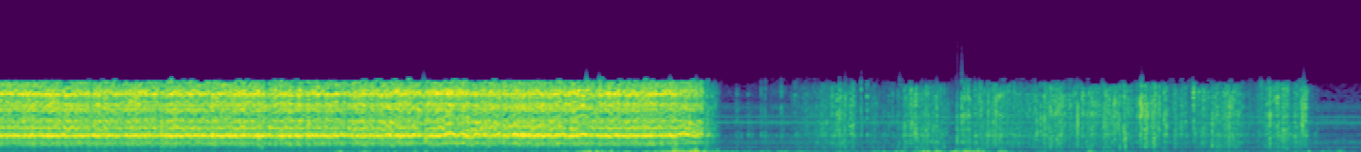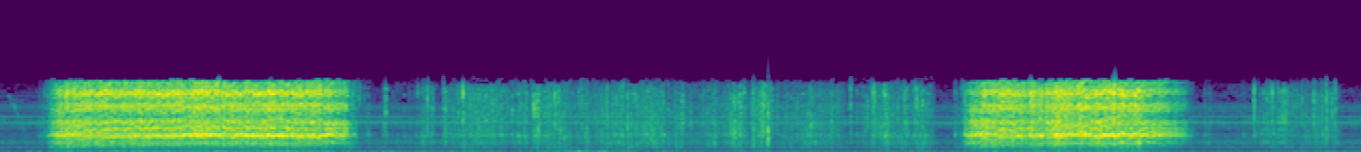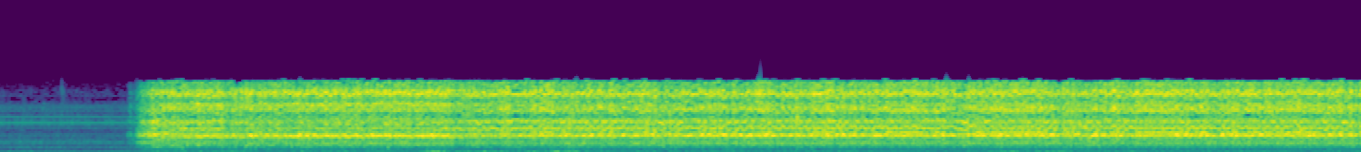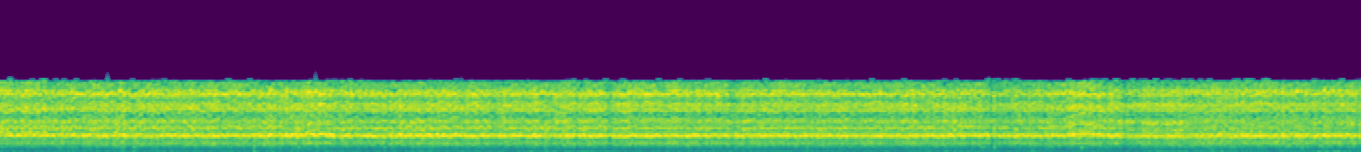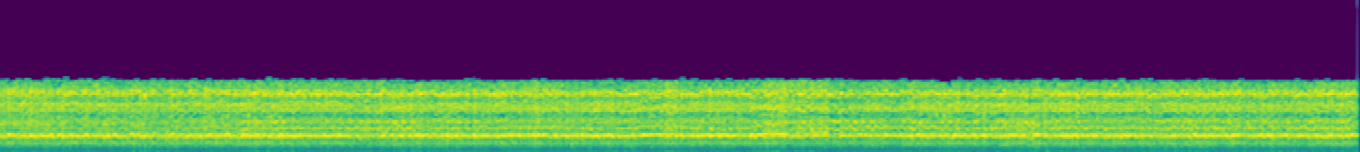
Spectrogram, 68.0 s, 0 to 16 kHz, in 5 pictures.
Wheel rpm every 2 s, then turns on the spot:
230, 230, 240, 130, 20, 20, 10, 170, 120, 20, 30, 50, 150, 0, 120, 220, 210, 210, 210, 210, 220, 230, 230, 230, 230, 230, 220, 210, 220, 230, 230, 220, 230, 240.
8-14 16-22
